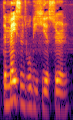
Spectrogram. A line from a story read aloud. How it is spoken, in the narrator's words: snapped Aunt Petunia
